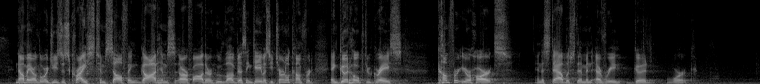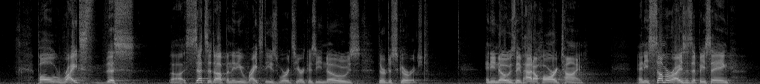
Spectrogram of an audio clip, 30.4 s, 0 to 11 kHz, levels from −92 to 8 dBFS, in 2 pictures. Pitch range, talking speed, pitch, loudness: 145-180 Hz, 135 wpm, 160 Hz, -31 LUFS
